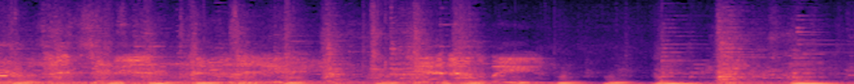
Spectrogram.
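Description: A banjo band playing a lively tune: many four-string banjos strumming together in a steady rhythm over a bass line that steps from note to note.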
